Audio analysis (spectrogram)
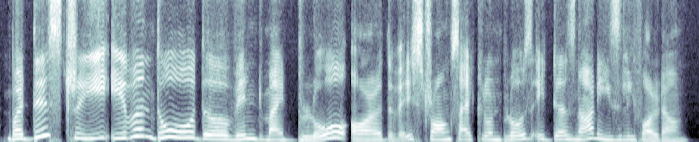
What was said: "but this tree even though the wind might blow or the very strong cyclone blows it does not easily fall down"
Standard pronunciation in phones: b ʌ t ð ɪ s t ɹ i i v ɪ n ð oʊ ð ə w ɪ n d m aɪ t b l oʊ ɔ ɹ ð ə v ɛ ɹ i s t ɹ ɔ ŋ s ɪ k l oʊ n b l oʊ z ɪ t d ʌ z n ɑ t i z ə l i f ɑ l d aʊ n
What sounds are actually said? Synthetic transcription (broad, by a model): b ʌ t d ɪ s t ɹ i i v ɪ n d oʊ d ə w ɪ n d m aɪ t b l oʊ ɔ ɹ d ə v ɛ ɹ i s t ɹ ɔ ŋ s ɪ k l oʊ n b l oʊ z ɪ t d ʌ z n ɑ t i z ə l i f ɑ l d aʊ n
